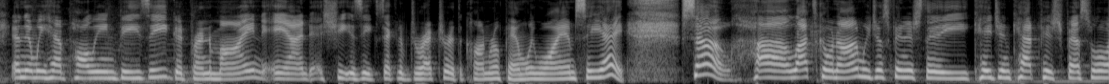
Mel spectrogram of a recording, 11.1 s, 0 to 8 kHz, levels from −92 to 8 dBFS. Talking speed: 185 wpm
